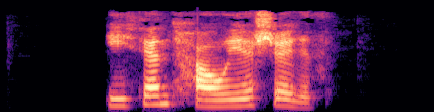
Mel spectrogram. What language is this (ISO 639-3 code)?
bak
